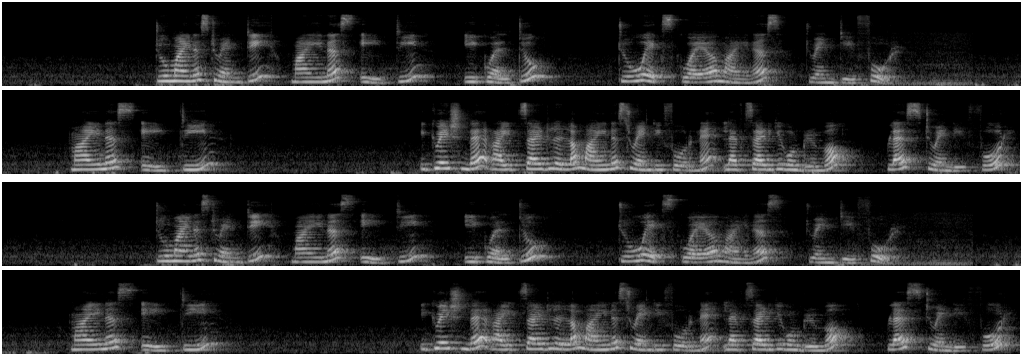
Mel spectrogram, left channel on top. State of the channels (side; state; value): both; normal; correlation 0.40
